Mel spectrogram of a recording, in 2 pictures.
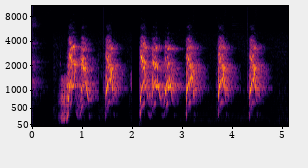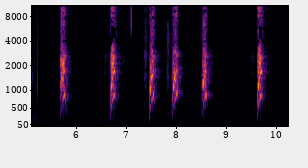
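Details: Small dogs, a Papillon, a Chihuahua and a Yorkshire Terrier, give sharp, high-pitched barks, first in quick runs, then singly at irregular gaps.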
